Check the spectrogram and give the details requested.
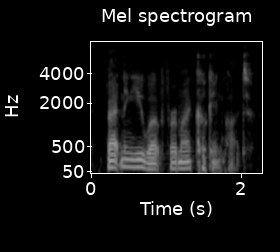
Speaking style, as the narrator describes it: she snarled

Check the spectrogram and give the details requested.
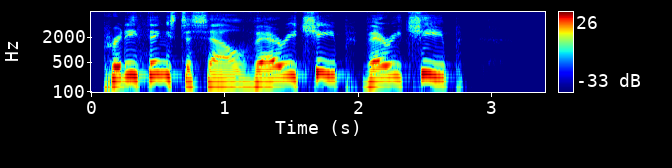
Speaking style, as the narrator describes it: In this disguise … cried

